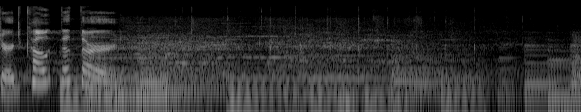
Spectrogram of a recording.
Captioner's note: applause, Cheering, Music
